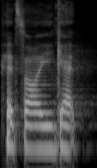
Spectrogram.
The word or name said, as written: It's All You Get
